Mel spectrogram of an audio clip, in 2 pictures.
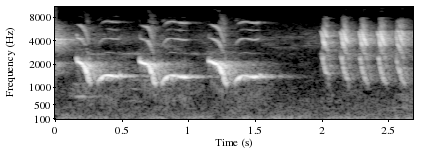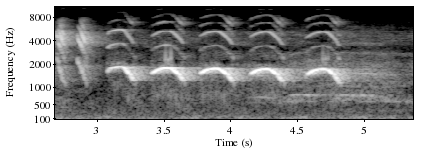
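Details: Captive hwamei kept for about a year, singing loud whistled phrases: three downslurred notes, then a quick run of buzzy stacked notes, then a series of five rising-falling arched whistles, each repeated in a steady rhythm.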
